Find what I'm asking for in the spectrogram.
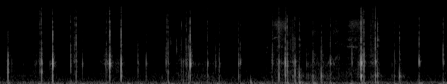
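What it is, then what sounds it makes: Thin plastic cup tapped and scratched. Long fingernails tap and scratch a small, empty, disposable white plastic cup turned upside down, its hollow body giving a light, hollow tone. Quick, dry clicking taps fall in an irregular stream, with bright scratchy crackles between them and each tap dying away almost instantly.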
